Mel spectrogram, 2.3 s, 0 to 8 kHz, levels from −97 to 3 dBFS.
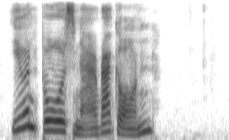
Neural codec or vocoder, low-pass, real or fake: codec, 44.1 kHz, 7.8 kbps, DAC; 7.2 kHz; fake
